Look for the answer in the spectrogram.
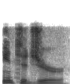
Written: integer

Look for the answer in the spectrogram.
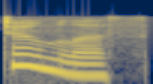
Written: tombless

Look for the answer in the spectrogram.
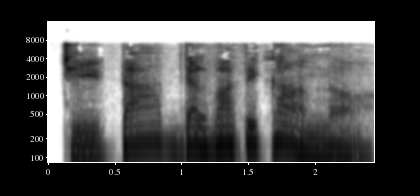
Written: citta del vaticano

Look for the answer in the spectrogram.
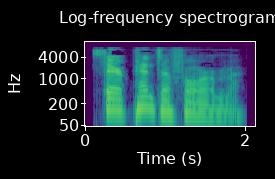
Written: serpentiform

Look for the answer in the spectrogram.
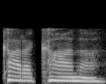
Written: katakana

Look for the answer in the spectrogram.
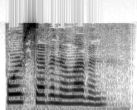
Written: fourses

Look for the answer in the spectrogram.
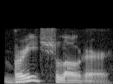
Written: breechloader

